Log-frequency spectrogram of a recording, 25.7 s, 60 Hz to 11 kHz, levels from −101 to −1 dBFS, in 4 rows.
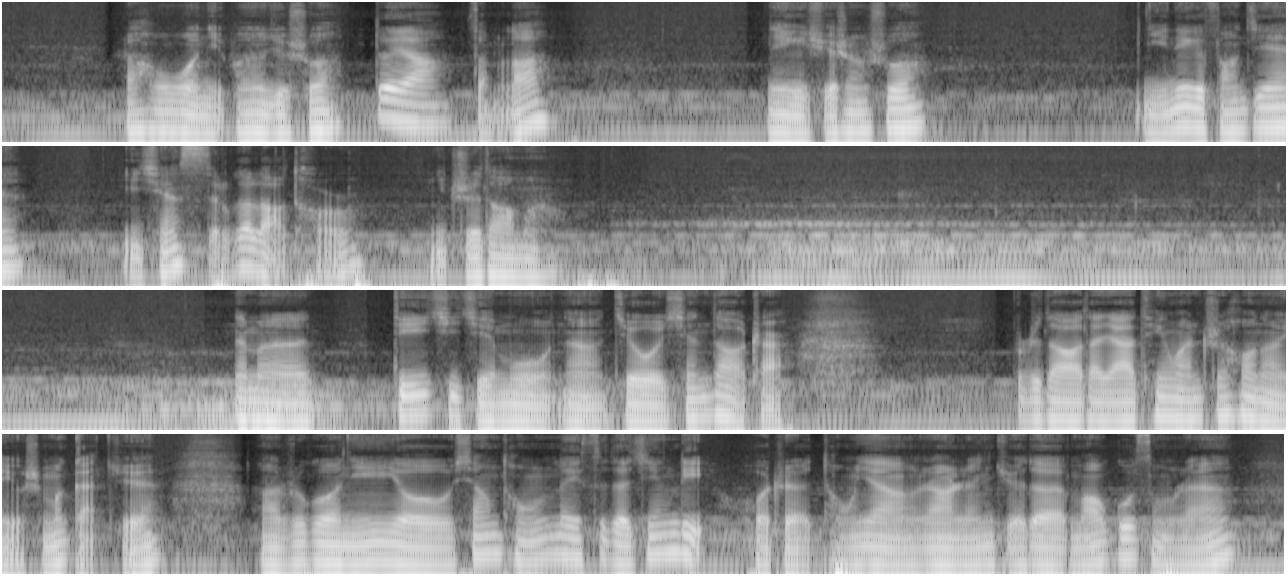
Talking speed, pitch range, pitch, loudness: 200 characters per minute, 75-95 Hz, 80 Hz, -22 LUFS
